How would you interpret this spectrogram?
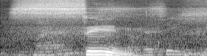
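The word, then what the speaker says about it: س: now this letter is you have to use a lot of whistling sound to come on sit okay seen me scene so it's like you're blowing air between you two teeth alright seen it sounds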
